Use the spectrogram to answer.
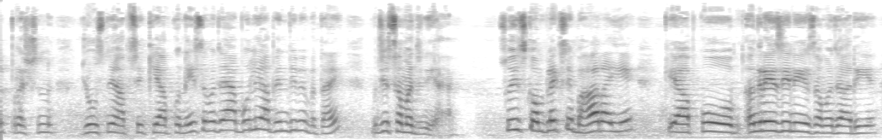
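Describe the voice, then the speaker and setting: A woman's voice: fairly high pitch, warm tone, a little hiss or hum. A woman talking straight to her viewers in an earnest, chatty way, mixing English phrases into her speech as she gives encouraging advice. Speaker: vlogger. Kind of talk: casual motivational talk to camera.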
